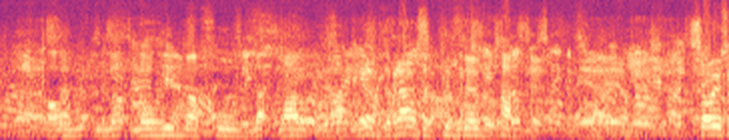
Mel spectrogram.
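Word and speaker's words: al-Lawh al-Mahfuz: It's written in, how do you pronounce it? Layth al-Mahfuz? Lohi Mahfuz.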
